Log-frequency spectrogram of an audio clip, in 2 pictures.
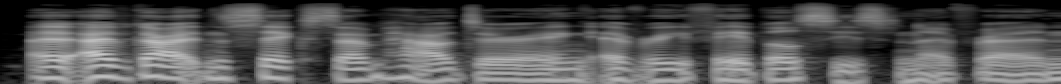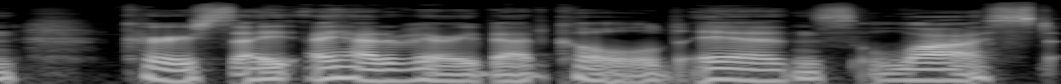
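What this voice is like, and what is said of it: Sick, rough-sounding voice. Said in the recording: “my voice sounds kind of bad right now. I have bronchitis.”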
